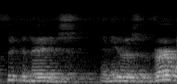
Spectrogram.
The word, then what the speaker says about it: Thucydides: interesting in these minuscules, and that would be pronounced Thucydides, and he was a very well-known historian, a Greek historian who wrote a lot during the Peloponnesian War.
